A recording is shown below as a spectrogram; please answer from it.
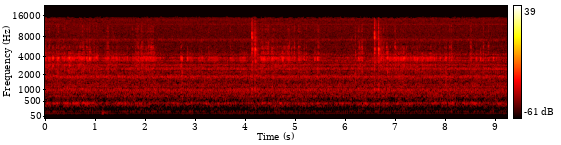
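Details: Computer hard drive during program launch or file access: quiet steady whir broken by a few sharp isolated clicks.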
